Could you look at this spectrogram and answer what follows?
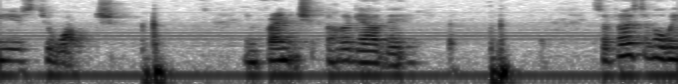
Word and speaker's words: regardé: And you'll notice that the pronunciation of regarder, to watch, is exactly the same as regarder, watched. That's because er plus e with an acute accent make an a sound.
